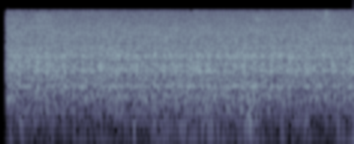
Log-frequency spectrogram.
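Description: Steady hiss-like background noise with a faint, even hum running through it.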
